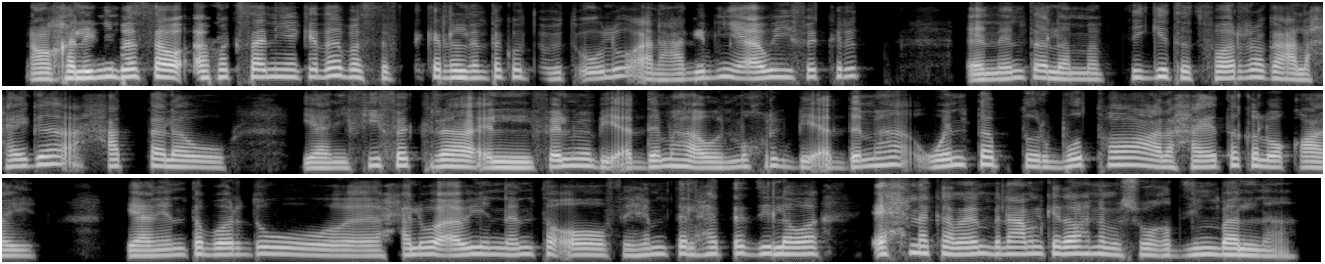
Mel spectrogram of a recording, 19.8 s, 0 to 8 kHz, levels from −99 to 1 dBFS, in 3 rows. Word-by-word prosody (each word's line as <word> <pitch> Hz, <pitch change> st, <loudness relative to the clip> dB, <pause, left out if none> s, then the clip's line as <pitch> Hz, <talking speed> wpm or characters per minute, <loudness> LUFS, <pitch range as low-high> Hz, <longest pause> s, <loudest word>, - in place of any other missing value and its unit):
آه، 170 Hz, -, +5 dB
خلّيني 195 Hz, +5 st, +5 dB
بس 230 Hz, +1 st, +4 dB
أوقفك 210 Hz, 0 st, +6 dB
ثانية 225 Hz, 0 st, +2 dB
كده 230 Hz, +4 st, +2 dB
بس 220 Hz, -6 st, -2 dB
الفكرة 210 Hz, +4 st, -3 dB
اللي 205 Hz, -1 st, +4 dB
أنت 200 Hz, +3 st, -3 dB
كنت 220 Hz, -5 st, -6 dB
بتقوله، 180 Hz, +8 st, -3 dB
أنا 155 Hz, -, -3 dB
عاجبني 190 Hz, +5 st, -1 dB
أوي 215 Hz, +4 st, +2 dB
فكرة 240 Hz, +3 st, -5 dB, 0.6 s
إن 155 Hz, +3 st, +2 dB
أنت 205 Hz, +4 st, -1 dB
لمّا 170 Hz, -4 st, 0 dB
بتيجي 210 Hz, +8 st, -3 dB
تتفرّج 195 Hz, 0 st, -1 dB
على 160 Hz, -3 st, +1 dB
حاجة 195 Hz, +9 st, 0 dB
حتّى 195 Hz, 0 st, -2 dB
لو 165 Hz, -4 st, 0 dB, 0.4 s
يعني 150 Hz, 0 st, -1 dB
في 210 Hz, +8 st, -5 dB
فكرة 205 Hz, -3 st, +1 dB
الفيلم 170 Hz, +3 st, +3 dB
بيقدمها 175 Hz, +3 st, -1 dB
أو 155 Hz, 0 st, +1 dB
المخرج 180 Hz, +7 st, -5 dB
بيقدمها، 175 Hz, +6 st, -2 dB
وأنت 210 Hz, +7 st, 0 dB
بتربطها 205 Hz, +3 st, -1 dB
على 175 Hz, -4 st, +1 dB
حياتك 175 Hz, +6 st, -1 dB
الواقعيّة، 160 Hz, -4 st, 0 dB, 0.5 s
يعني 150 Hz, 0 st, 0 dB
أنت 175 Hz, +3 st, -4 dB
برضو 180 Hz, -1 st, 0 dB, 0.3 s
حلوة 180 Hz, +4 st, +1 dB
أوي 195 Hz, +4 st, +2 dB
إن 185 Hz, -1 st, -4 dB
أنت 190 Hz, +2 st, -4 dB
آه، 170 Hz, -2 st, +1 dB
فهمت 170 Hz, +5 st, -5 dB
الحتّة 195 Hz, +2 st, -2 dB
دي 205 Hz, +2 st, -2 dB
اللي 195 Hz, -, +3 dB
هو 195 Hz, +1 st, +3 dB, 0.3 s
إحنا 220 Hz, +3 st, +1 dB
كمان 200 Hz, -1 st, +1 dB
بنعمل 195 Hz, +1 st, 0 dB
كده 205 Hz, 0 st, +3 dB
وإحنا 205 Hz, -1 st, 0 dB
مش 175 Hz, -2 st, -5 dB
واخدين 170 Hz, +2 st, -2 dB
بالنا. 160 Hz, -6 st, +1 dB
190 Hz, 180 wpm, -24 LUFS, 170-210 Hz, 0.6 s, أوقفك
